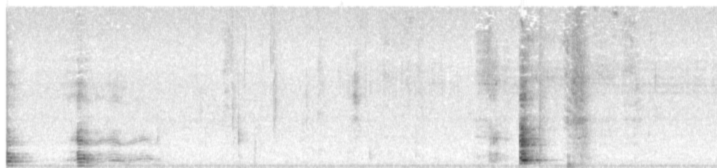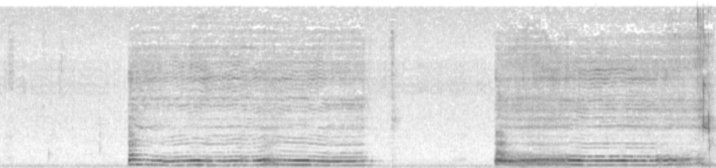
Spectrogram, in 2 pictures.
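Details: Lucy, a pet dog, whines indoors because she wants Daisy's bone after finishing her own too fast; a few short yelps, then two long, wavering, nasal whines with a sliding pitch.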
